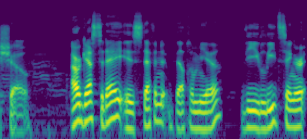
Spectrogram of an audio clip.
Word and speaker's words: Stephen: I'm happy to be here how are ya Stefan first things first tell us about your name yes did I did I pronounce that right yes you said it perfectly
